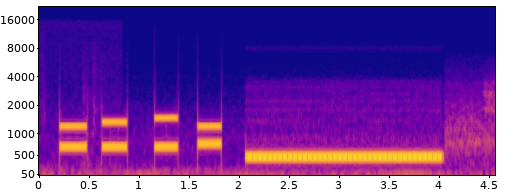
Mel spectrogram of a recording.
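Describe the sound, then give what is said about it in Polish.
Four short, evenly spaced keypad beeps of a phone being dialed, followed by a single steady ringing tone that holds for about two seconds, then stops. No one speaks. “Zadzwoń po Piotrka.”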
